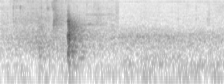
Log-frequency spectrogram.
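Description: A single clink of a spoon against a glass mixing bowl less than a second in, with a brief ring.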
